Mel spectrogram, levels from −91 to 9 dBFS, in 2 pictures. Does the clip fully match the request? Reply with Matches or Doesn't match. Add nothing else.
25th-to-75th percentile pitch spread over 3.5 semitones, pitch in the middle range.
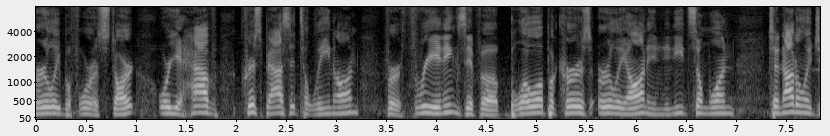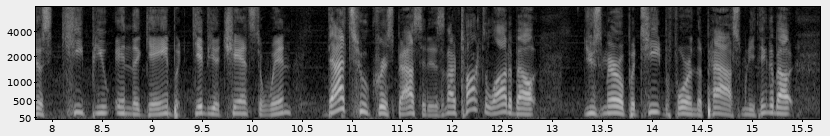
Doesn't match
